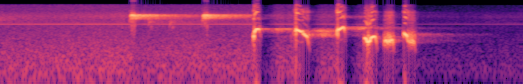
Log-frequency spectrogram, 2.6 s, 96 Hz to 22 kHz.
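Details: A Dok Taeng bird on 8 September 2023, calling nonstop while out: two thin, drawn-out high whistles lead into a fast run of six clipped, bubbling warbled notes that stops abruptly.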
